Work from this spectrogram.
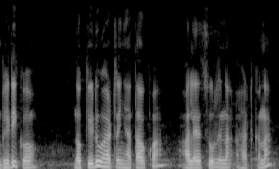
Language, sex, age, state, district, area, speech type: Santali, male, 45-60, Jharkhand, East Singhbhum, rural, spontaneous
